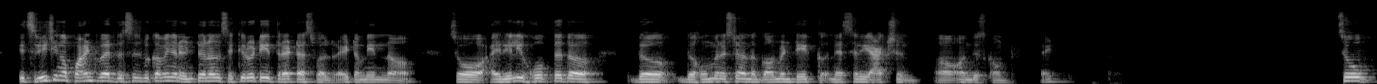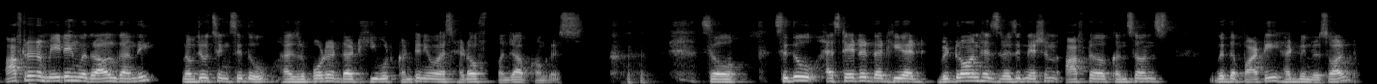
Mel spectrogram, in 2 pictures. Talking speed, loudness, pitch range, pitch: 170 wpm, -22 LUFS, 120-150 Hz, 130 Hz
